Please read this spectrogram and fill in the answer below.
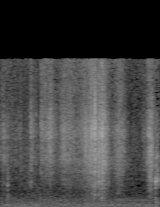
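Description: Faint rustling of cloth as a fabric doggie diaper cover with velcro flaps is handled and pulled off, over a low steady hum.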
